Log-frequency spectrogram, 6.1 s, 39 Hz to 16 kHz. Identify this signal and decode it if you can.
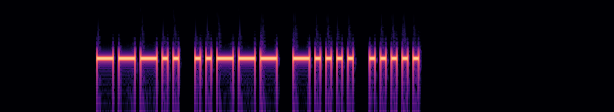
Morse code, heard as a keyed tone, about 22 wpm, 700 Hz. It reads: 8265
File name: practice / 22wpm / Four Letter-Number Combinations - 22wpm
